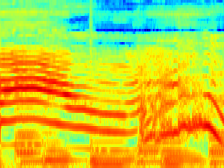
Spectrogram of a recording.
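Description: A cat meows loudly, a drawn-out, whiny cry that slides down in pitch, breaks briefly, then rises and falls again in a second wavering call, with no talking.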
